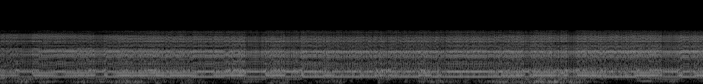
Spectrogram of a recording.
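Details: RFI heard on AM radio at a park: harsh steady rasping buzz, fixed pitch, no fading; direction-found to a power pole with a bad lightning arrester, noise gone after power company repair.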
